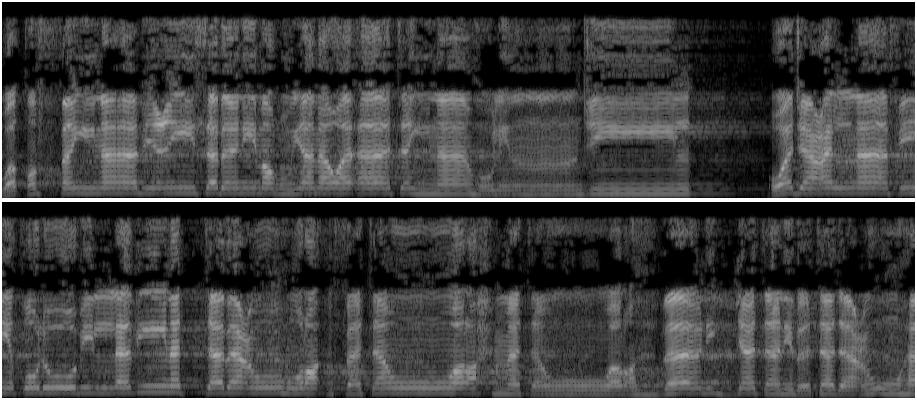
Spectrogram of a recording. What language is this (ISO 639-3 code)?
ara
